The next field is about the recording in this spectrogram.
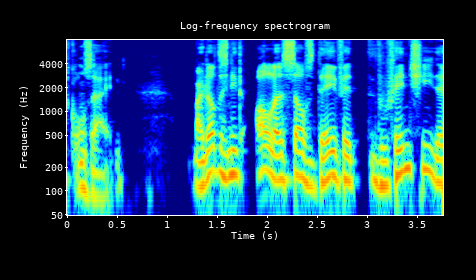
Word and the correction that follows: Duchovny: ik kan zijn naam niet uitspreken, maar hij speelde... – Duchovny. – Hij speelde Fox Mulder in de X-Files, om even zo te zeggen. – David Duchovny.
